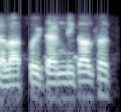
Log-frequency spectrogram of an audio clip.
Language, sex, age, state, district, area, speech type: Urdu, male, 30-45, Telangana, Hyderabad, urban, conversation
